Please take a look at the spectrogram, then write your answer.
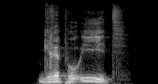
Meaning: flulike
- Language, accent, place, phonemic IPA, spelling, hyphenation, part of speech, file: German, Germany, Berlin, /ɡʁɪpoˈiːt/, grippoid, grip‧po‧id, adjective, De-grippoid.ogg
